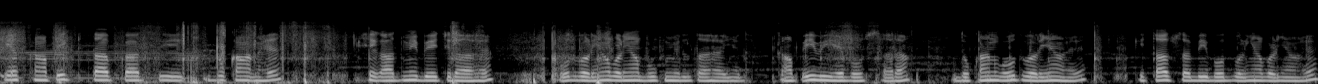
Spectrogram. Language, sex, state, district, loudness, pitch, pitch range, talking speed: Maithili, male, Bihar, Supaul, -24 LUFS, 180 Hz, 170-195 Hz, 145 wpm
